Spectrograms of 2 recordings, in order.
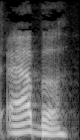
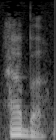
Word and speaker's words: ABBA: We pronounce the initials as a word itself. Yes, ABBA. We don't say A-B-B-B-A. That'd be too many B's, but A-B-B-A. We actually say ABBA, but we don't say FABI for FBI.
